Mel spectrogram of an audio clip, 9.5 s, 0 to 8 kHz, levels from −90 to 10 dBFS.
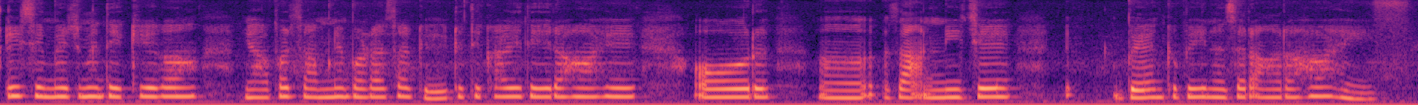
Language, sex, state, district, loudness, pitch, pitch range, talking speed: Hindi, female, Rajasthan, Jaipur, -16 LUFS, 245 Hz, 230-250 Hz, 140 wpm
